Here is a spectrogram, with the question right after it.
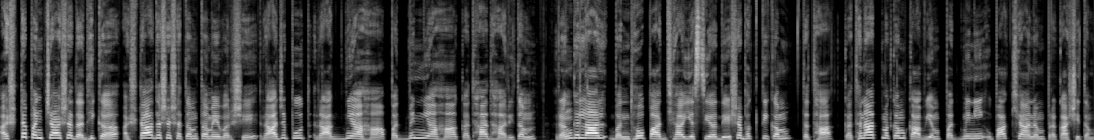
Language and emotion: Sanskrit, neutral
